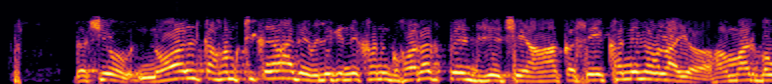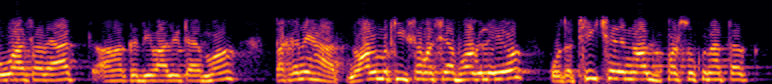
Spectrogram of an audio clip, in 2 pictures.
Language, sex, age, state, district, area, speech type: Maithili, male, 18-30, Bihar, Darbhanga, rural, conversation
